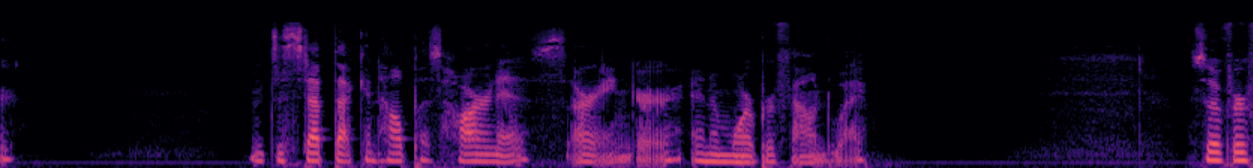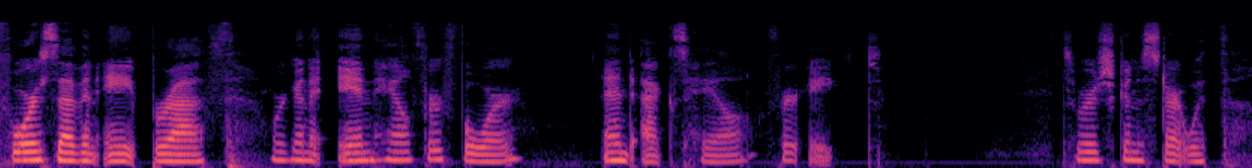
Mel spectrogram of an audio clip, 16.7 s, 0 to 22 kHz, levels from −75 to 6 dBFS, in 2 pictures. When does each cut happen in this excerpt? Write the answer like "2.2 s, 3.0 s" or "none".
12.2 s, 15.3 s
